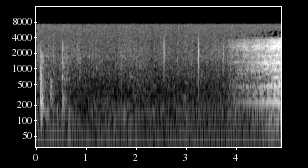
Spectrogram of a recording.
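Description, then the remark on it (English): A few sharp clicks and knocks, then a broad airplane engine roar swells steadily louder over the last second or so, droning as the plane cruises at 10,000 feet over an airport, throttled down. “Now, keep the ship cruising at 10,000 feet over the airport.”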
